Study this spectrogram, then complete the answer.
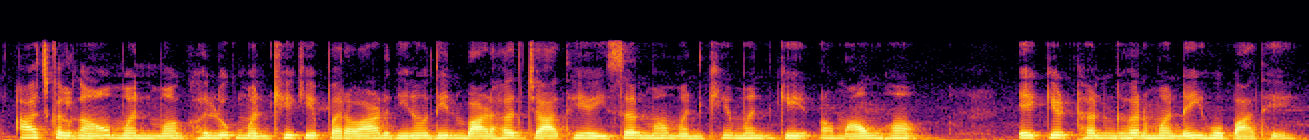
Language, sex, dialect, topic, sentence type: Chhattisgarhi, female, Western/Budati/Khatahi, agriculture, statement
